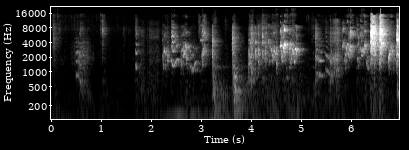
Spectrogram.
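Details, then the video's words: Budgerigar chirping: a few scattered short scratchy notes, then from about two seconds a continuous burst of harsh, buzzy, warbling chatter with quick squeaky notes that grows louder toward the end. "budgies parrot chirping sound"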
